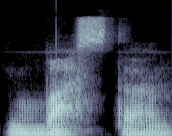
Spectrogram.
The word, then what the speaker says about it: basta: Ну і останнє слово баста. Баста сього і досвід на сьогодні. Баста. Наголос на першу букву баста.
